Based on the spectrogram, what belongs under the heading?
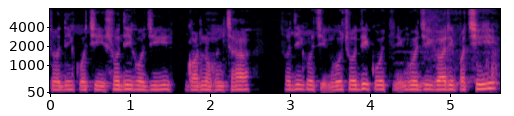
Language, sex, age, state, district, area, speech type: Nepali, male, 18-30, West Bengal, Jalpaiguri, rural, spontaneous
